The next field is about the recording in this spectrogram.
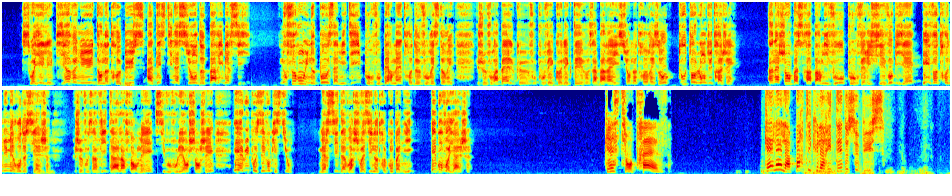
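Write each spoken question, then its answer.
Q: Quelle est la particularité de ce bus?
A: On peut connecter ses appareils au réseau pendant tout le trajet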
